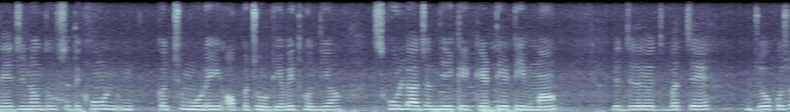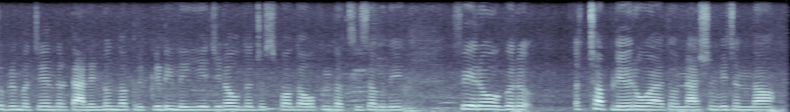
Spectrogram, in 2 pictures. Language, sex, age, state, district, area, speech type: Dogri, female, 18-30, Jammu and Kashmir, Reasi, rural, spontaneous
